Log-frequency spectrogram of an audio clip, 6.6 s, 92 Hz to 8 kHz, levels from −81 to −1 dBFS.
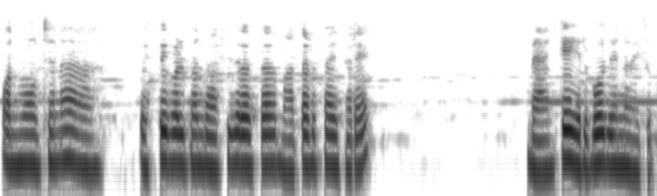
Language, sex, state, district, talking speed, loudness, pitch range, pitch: Kannada, female, Karnataka, Shimoga, 120 wpm, -21 LUFS, 180-195 Hz, 190 Hz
